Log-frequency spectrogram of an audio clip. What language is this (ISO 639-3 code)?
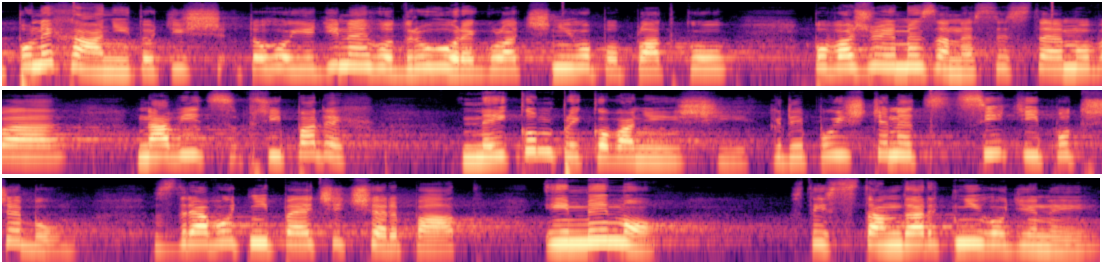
ces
